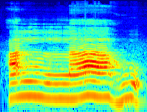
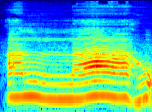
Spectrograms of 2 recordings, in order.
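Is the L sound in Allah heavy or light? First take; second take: light; light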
